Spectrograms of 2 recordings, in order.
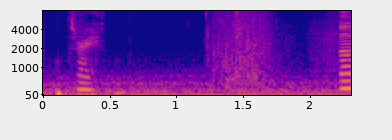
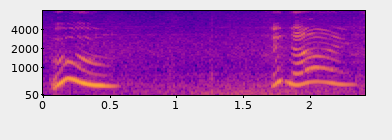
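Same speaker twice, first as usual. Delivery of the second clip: mock high reaction; 11 semitones higher, much slower than usual. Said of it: "I was like".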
